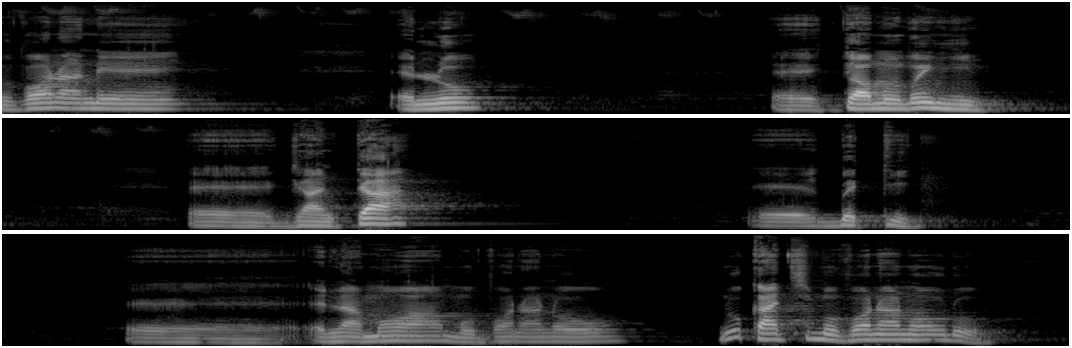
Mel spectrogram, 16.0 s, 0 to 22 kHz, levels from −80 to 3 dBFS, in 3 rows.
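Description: Listening to the speech recording, nothing stood out as a technical problem at any point.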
